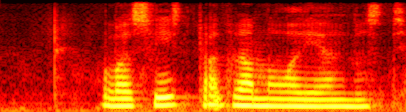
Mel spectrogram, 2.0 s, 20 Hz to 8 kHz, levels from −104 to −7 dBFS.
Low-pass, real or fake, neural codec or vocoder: 7.2 kHz; fake; codec, 16 kHz, 1 kbps, FunCodec, trained on Chinese and English, 50 frames a second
